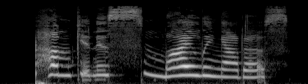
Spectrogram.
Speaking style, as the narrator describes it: laughed Babette

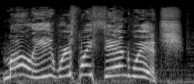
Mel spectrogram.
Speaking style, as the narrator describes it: Aiden yelled from the TV room

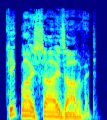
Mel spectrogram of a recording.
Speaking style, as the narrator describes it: I snapped

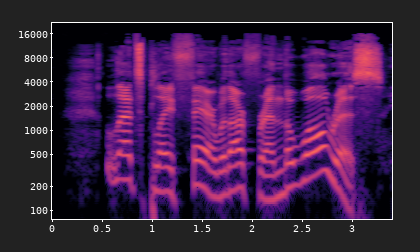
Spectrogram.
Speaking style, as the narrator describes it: cried

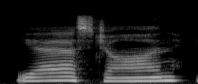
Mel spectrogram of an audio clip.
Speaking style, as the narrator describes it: he was saying in his drawling, self-congratulating voice

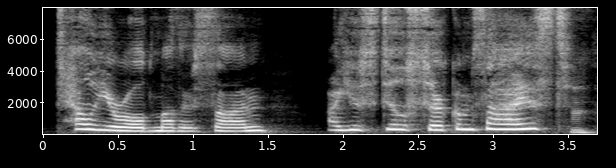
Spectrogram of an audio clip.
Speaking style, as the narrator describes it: in a confidential voice, she whispered

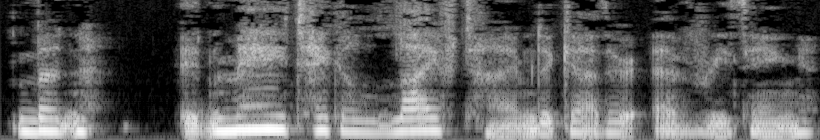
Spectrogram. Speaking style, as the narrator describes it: the artisan said wearily

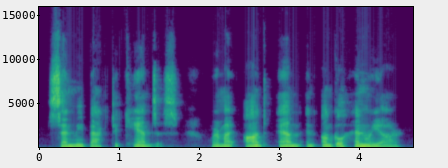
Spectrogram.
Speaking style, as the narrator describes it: she answered earnestly

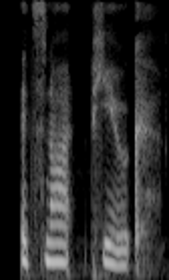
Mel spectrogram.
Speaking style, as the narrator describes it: I said faintly

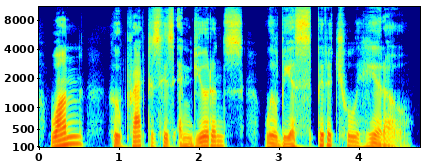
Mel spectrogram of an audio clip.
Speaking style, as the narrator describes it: the teacher said

